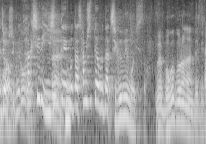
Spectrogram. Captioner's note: hesitant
